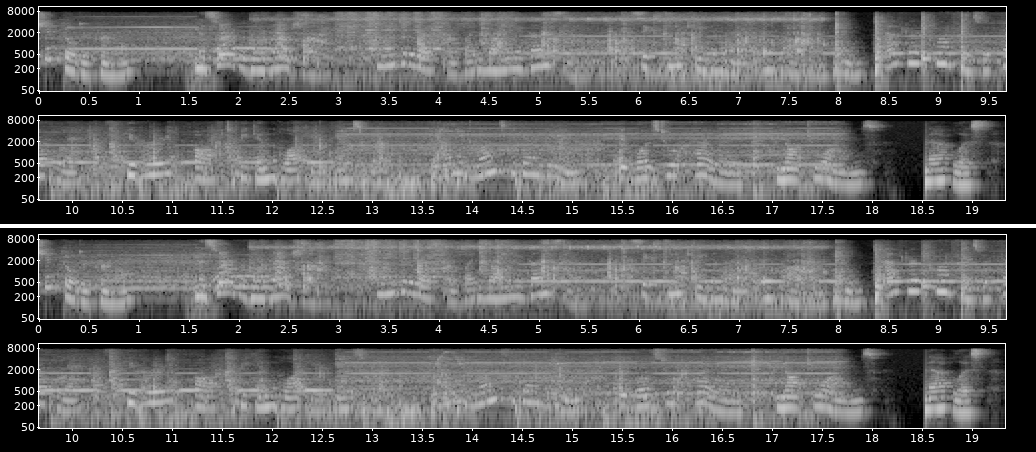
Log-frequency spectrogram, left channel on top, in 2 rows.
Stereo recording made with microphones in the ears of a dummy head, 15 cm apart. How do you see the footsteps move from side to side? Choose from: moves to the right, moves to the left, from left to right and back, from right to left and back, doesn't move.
from right to left and back.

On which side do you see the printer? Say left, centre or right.
right.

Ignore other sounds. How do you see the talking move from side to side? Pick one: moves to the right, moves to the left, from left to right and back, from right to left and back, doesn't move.
from right to left and back.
